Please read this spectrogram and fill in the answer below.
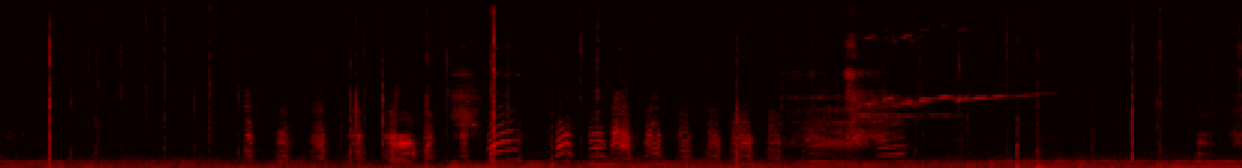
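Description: Faint TV episode soundtrack playing back: sustained music notes throughout, with a quick run of high, curving chirps through the middle few seconds.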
